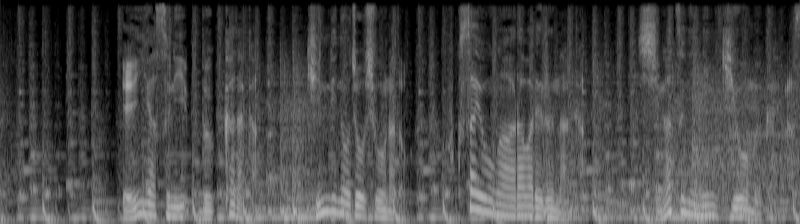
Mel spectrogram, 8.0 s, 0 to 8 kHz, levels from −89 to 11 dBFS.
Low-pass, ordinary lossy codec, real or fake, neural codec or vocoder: 7.2 kHz; none; real; none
